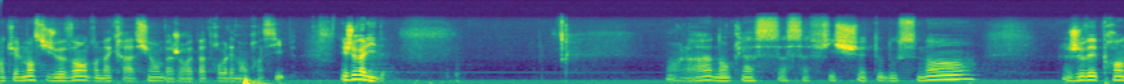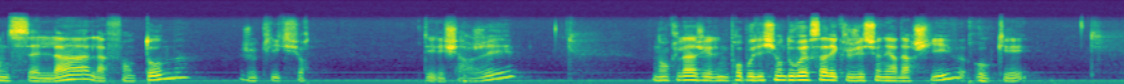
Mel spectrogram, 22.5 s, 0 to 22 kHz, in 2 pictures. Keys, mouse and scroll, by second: 1.7 click, 3.2 click, 7.7-8.7 scroll down 3, 15.5 click, 21.1 click.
